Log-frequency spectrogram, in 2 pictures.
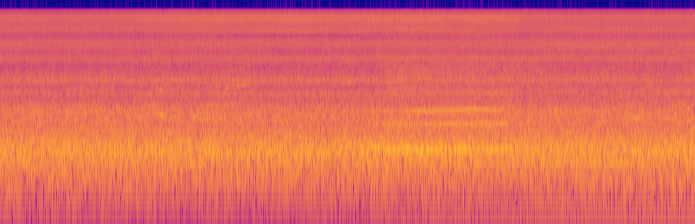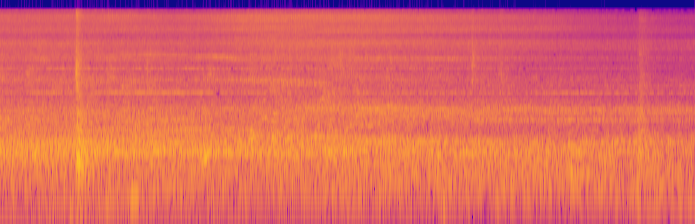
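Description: ICF-built electric multiple unit local train running past: steady rolling noise of its wheels on the rails, with one sharp clack about halfway through, fading near the end as the last coach goes by and the train draws away.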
